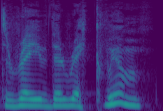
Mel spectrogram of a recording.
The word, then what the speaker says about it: Rave the Requiem: Och som den här jingeln då lite blygsamt skvallrar om, så har vi nu fått in Petter och Filip från rockbandet Rave the Requiem. Uttalade rätt? – Ja då, det låter jättebra.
